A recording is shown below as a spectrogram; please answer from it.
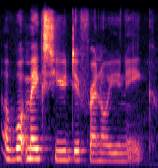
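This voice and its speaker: A woman interviewer asking calm, direct questions. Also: medium pitch, quick pace.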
